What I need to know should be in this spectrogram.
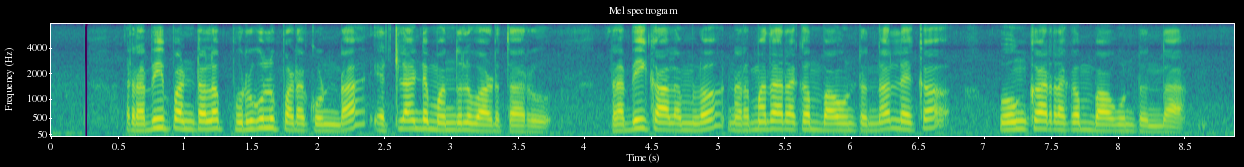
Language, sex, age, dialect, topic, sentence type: Telugu, male, 25-30, Southern, agriculture, question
